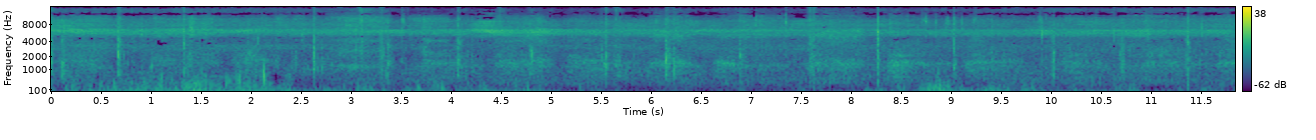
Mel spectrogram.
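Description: Footsteps crunch on a rocky dirt path.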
